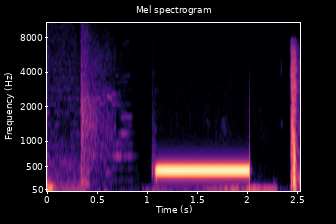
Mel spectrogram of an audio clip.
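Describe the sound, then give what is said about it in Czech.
A telephone dialing tone sounds as one steady, loud, mid-pitched beep lasting about a second, standing alone between brief softer noises. “No nic, a já volám, co? Bude to celkem velká oběť, viď? Vůbec tam jet. Vytáčím.”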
